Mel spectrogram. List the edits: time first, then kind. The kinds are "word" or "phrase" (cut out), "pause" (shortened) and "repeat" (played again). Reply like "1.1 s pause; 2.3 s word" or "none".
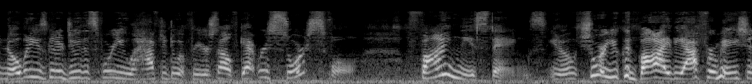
5.8 s word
